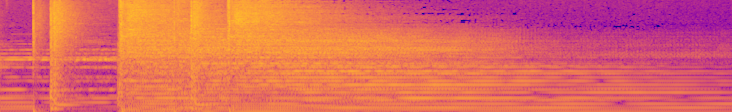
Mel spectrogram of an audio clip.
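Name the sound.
song playing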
